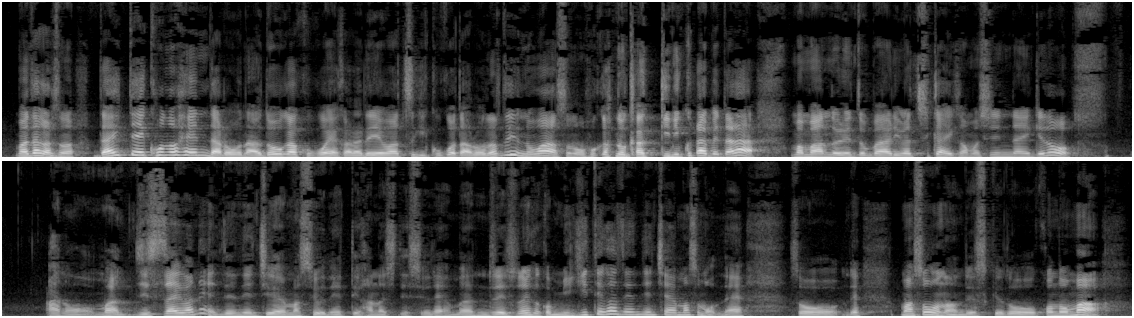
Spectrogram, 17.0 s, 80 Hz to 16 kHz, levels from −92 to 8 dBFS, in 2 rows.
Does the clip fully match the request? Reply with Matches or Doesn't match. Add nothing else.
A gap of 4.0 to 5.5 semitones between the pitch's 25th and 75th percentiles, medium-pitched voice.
Doesn't match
